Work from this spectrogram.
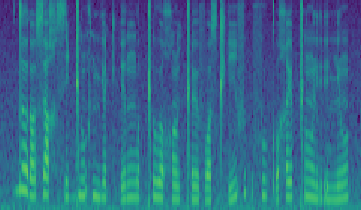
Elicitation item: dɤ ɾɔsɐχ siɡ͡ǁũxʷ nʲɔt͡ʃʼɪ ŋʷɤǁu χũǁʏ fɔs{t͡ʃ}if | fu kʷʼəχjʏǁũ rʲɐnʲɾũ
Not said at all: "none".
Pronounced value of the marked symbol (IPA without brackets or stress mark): t͡ʃʼ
